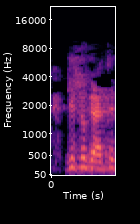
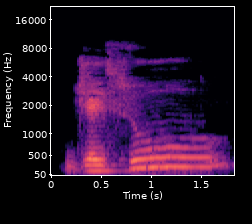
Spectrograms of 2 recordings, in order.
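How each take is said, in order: First: It is said quickly with shallow breaths. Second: It is said slowly with deep breaths. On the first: "meno profondo e più veloce" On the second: "un respiro profondo e lento"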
